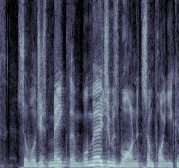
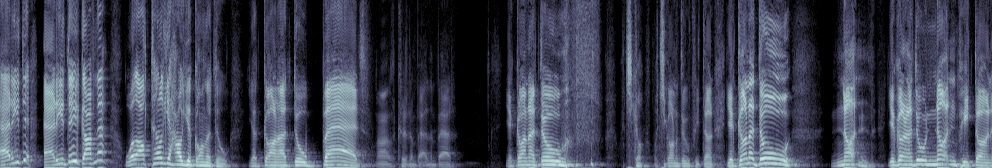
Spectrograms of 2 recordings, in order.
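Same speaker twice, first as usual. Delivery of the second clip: put-on Italian-American accent, wrestler voice, much higher; 5 semitones higher, 4 dB louder than usual. Taunting an opponent from England on camera, Italian-American voice doing Brum. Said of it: "It's got to be Italian-American doing Brum".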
